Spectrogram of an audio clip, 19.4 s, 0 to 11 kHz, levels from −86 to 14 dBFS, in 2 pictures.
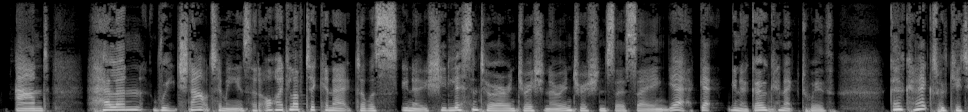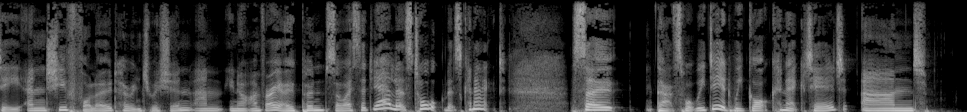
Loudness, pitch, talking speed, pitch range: -18 LUFS, 195 Hz, 200 wpm, 175-240 Hz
